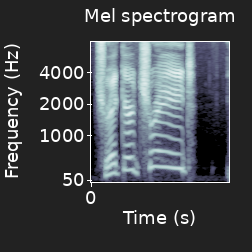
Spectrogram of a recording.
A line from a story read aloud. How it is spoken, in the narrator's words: yelled the four kids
